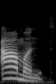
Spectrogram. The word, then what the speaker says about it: almond: Some people pronounce with the L, but actually, you know what? The L right here is what is silent. So what most of the people don't know, it's almond.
